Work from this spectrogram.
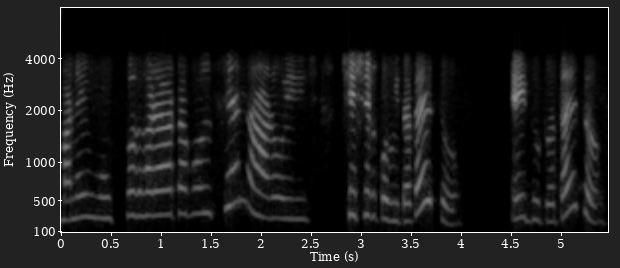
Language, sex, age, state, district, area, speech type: Bengali, female, 18-30, West Bengal, Kolkata, urban, conversation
